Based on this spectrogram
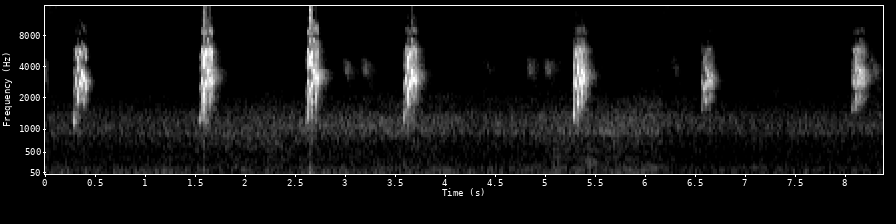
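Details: Budgerigar repeating clipped, high-pitched chirps roughly once a second, each brief and sharp, seven in all against a quiet backdrop.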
